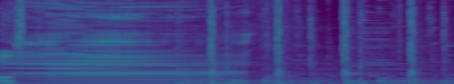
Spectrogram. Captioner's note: cow moos; gentle music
